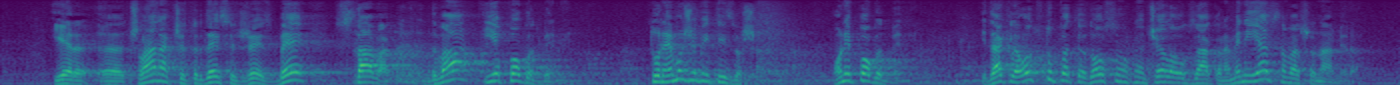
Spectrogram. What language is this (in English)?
Croatian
